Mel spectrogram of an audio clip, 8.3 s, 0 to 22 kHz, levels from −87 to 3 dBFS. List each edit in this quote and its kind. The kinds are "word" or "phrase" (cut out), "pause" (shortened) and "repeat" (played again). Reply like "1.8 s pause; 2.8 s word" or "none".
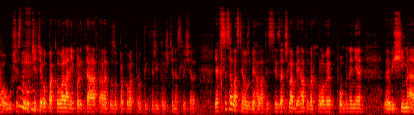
2.2 s word; 4.2 s pause; 6.7 s word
